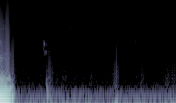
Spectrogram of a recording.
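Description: A spoken word trails off. Then a faint low hum with a couple of faint computer mouse clicks, the first about half a second in.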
